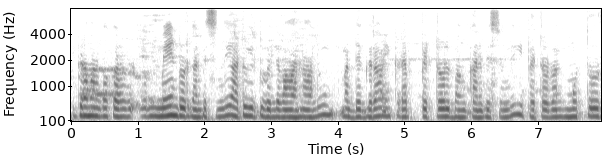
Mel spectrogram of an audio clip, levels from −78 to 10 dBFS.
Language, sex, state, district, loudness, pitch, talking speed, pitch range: Telugu, female, Andhra Pradesh, Guntur, -29 LUFS, 200 Hz, 150 wpm, 195-215 Hz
